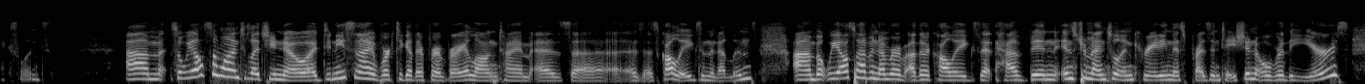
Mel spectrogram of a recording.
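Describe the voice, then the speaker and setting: A woman with a Canadian accent talks at a very fast pace in a fairly high pitch. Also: lively intonation, quiet background. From Canada. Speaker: university international recruitment officer. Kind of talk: webinar presentation. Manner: hesitant, many fillers and repetitions.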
